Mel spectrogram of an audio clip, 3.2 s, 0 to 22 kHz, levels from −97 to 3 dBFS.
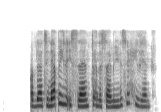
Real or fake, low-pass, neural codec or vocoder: fake; 7.2 kHz; codec, 24 kHz, 0.9 kbps, WavTokenizer, small release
